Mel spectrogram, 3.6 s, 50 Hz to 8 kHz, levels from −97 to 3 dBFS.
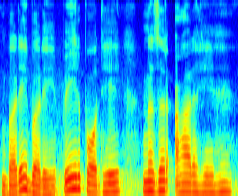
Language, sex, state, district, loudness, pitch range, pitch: Hindi, male, Assam, Kamrup Metropolitan, -14 LUFS, 125-145 Hz, 130 Hz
